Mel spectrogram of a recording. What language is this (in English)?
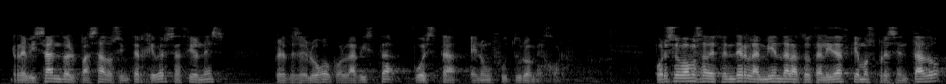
Spanish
